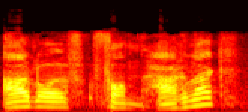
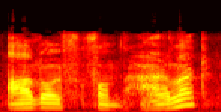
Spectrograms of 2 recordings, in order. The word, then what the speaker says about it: Adolf von Harnack: Adolf von Harnack. That's him. That's the way you pronounce his name. Adolf von Harnack.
